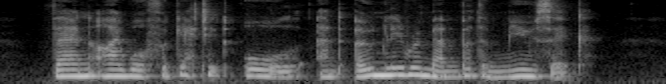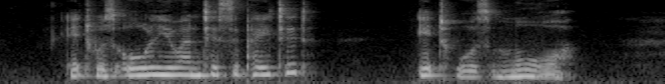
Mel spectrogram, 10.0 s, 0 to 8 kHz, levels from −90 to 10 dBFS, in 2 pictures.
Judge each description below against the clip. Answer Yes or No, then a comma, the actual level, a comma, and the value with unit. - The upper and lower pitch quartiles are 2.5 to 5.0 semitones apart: Yes, average, 2.9 semitones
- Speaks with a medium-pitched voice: No, high, 200 Hz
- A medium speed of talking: No, slow, 115 wpm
